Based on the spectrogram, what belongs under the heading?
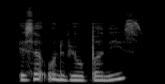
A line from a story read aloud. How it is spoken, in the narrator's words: he had asked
